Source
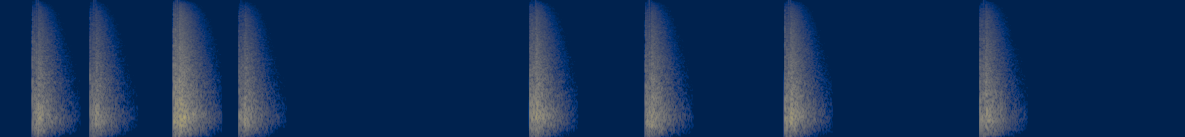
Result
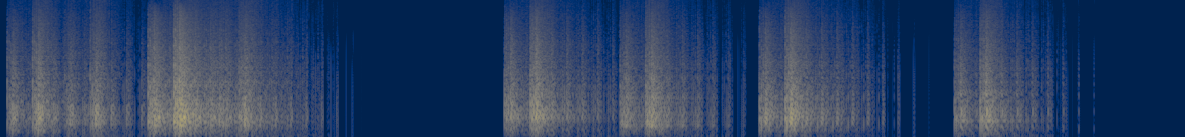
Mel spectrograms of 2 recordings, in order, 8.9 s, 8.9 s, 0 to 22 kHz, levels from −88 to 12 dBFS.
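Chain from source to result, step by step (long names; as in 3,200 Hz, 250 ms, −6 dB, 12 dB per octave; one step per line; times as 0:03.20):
centre clipping without the shift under −38.5 dBFS
backwards echo 191 ms −6.5 dB
feedback echo at a low word length 115 ms, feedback 80%, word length 7 bits, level −11 dB
level +1 dB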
